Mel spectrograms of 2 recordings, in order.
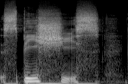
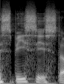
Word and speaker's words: species: 好，所以物种你去查字典，它可能音标写的是 species，可是你是可以念 species 的哦。好，因为你们呃，这个沟通上不会误解啊。像刚的 efficient，如果你念成 efficient，你不觉得这两个音质差太多了？可是 associate 跟 associate 是不是差不多？species species 是不是差不多？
